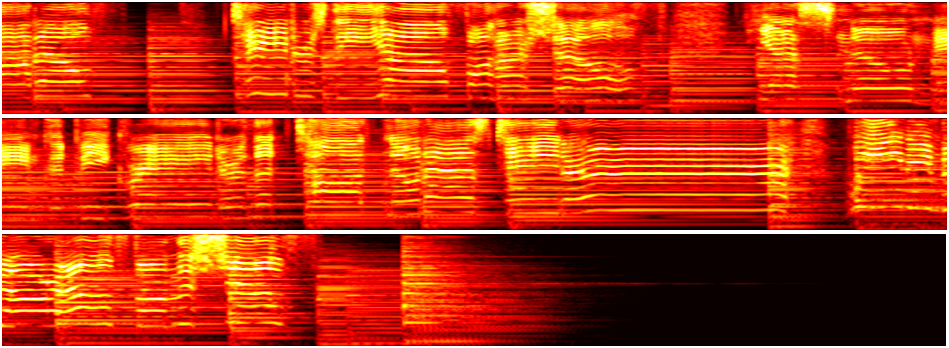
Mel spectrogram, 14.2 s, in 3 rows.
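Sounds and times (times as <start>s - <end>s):
high guide vocal: 0.0s - 11.1s.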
